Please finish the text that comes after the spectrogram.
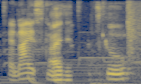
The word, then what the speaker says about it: Ionescu: Ionescu.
